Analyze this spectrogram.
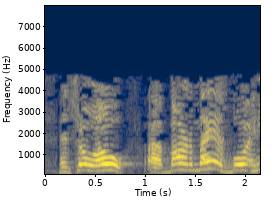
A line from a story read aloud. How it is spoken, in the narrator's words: he cried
